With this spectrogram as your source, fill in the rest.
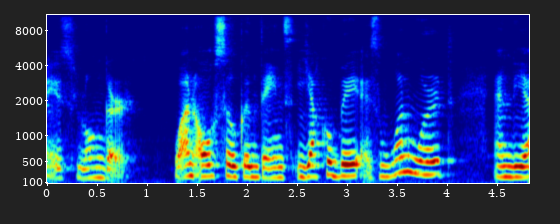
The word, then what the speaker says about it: jakoby: We don't pronounce it as Jakoby and Jakoby. It sounds exactly the same.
